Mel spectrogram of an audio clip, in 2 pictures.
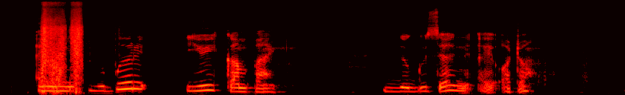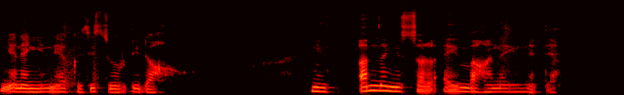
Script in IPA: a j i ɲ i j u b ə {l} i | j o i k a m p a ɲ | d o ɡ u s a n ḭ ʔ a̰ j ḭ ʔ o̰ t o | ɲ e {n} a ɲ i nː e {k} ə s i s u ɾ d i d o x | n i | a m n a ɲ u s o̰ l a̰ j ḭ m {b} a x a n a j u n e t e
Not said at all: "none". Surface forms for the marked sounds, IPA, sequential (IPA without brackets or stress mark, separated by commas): ɾ, n, k, b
